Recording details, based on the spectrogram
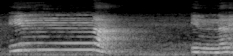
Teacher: hukum bacaan ghunnah musyaddadah karena ada Nun bertasydid cara bacanya ditekan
